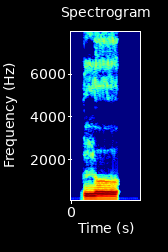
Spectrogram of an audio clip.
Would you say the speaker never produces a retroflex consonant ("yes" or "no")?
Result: yes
